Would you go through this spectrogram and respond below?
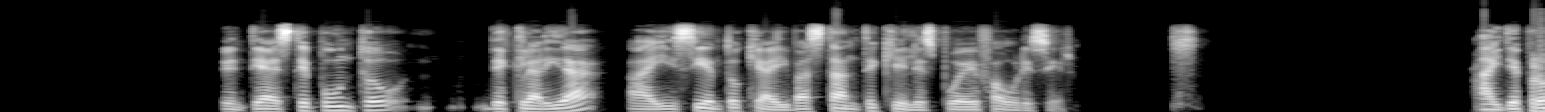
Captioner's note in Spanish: resoplido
